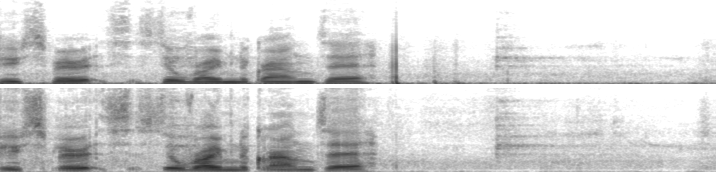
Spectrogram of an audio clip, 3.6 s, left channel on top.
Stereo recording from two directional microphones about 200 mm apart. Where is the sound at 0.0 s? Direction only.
20° right (ahead or behind).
